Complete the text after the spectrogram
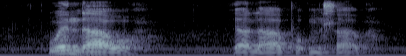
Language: Zulu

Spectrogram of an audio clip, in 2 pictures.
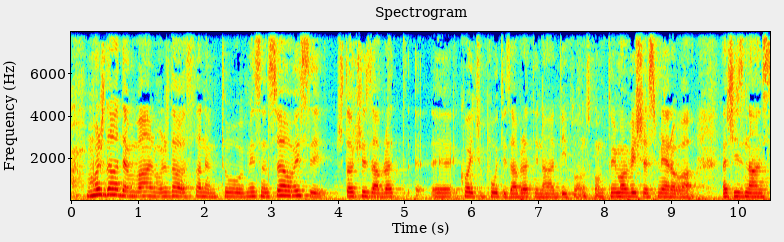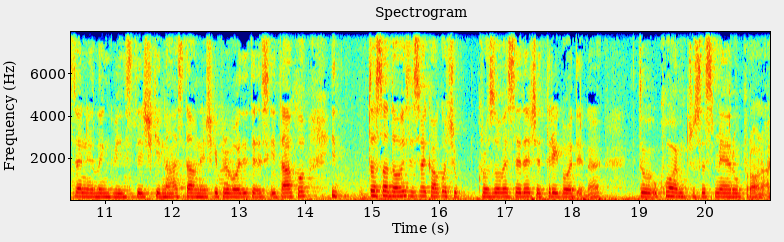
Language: Croatian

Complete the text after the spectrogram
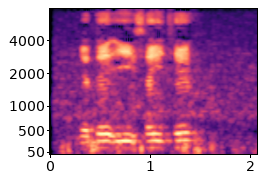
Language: Goaria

